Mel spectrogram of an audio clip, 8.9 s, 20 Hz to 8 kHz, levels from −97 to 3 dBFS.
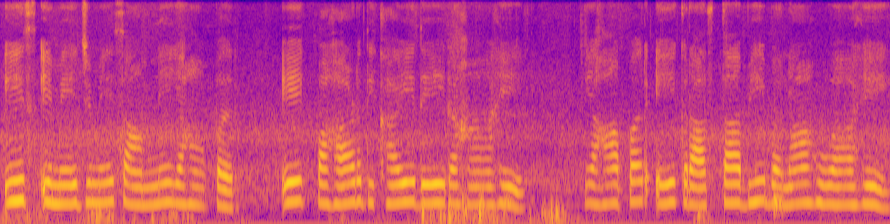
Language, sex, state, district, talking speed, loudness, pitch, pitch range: Hindi, male, Rajasthan, Jaipur, 135 wpm, -16 LUFS, 210 Hz, 200-220 Hz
